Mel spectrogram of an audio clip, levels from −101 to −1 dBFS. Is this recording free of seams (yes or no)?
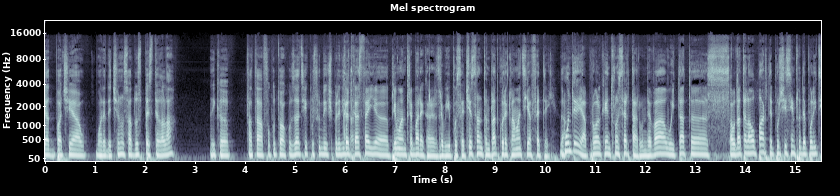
yes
